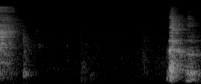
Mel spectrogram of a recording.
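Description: A person coughing twice, sharply, about a second and a half apart, during an allergy flare-up.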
